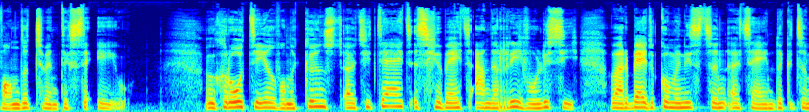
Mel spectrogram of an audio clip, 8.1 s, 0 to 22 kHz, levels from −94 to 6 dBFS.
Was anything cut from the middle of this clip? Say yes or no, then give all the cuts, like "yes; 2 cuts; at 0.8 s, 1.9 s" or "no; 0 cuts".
no; 0 cuts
